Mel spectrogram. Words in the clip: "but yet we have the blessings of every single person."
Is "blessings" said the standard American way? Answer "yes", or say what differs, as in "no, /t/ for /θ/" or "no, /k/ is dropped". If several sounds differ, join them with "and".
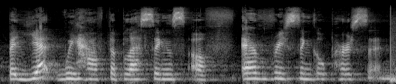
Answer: yes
